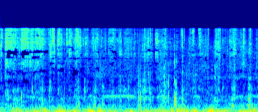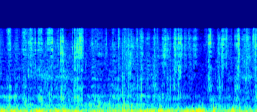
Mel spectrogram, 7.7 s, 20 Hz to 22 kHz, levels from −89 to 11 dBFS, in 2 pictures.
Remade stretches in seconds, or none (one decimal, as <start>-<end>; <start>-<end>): none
